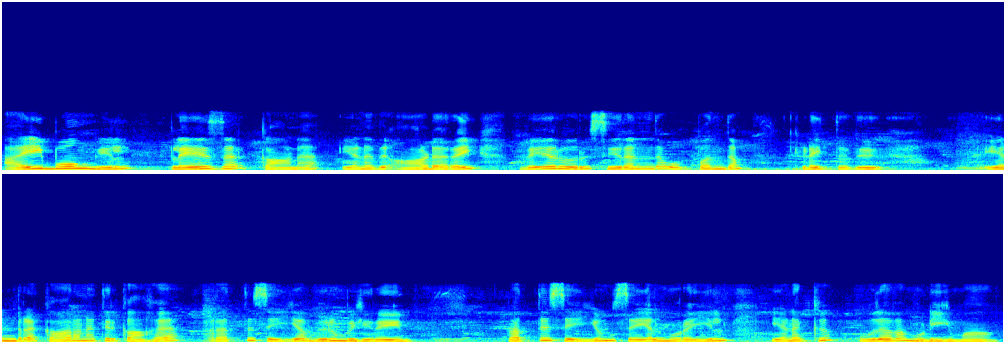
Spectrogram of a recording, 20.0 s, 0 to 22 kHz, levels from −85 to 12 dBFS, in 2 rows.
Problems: none marked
